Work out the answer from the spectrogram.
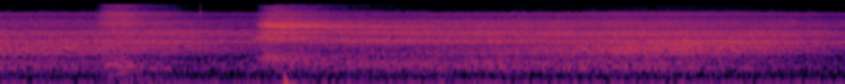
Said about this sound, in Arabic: خلي صوت الموج ياخدنا ويجيبنا بكل أمان نحن وقاعدين على الشط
